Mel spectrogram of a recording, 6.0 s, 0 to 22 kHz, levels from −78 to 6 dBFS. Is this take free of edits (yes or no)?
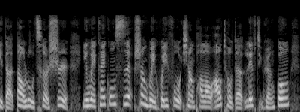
yes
